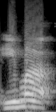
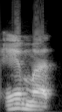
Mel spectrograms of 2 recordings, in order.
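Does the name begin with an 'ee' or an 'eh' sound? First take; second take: ee; eh. First: The name begins with an 'ee' vowel. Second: The name begins with an 'eh' vowel. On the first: This is how friends from the province say the name. "Pag tinawag ng mga ibang mga kaibigan sa probinsya" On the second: This is how the speaker normally says the name. "Kunyari po ako"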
